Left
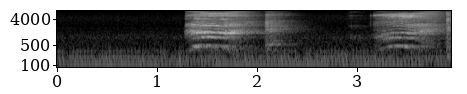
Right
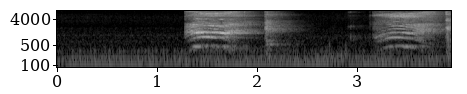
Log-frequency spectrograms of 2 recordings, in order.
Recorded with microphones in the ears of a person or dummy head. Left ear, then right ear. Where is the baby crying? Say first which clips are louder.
Right 1 dB; 70° right (ahead or behind), 5.5 m.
